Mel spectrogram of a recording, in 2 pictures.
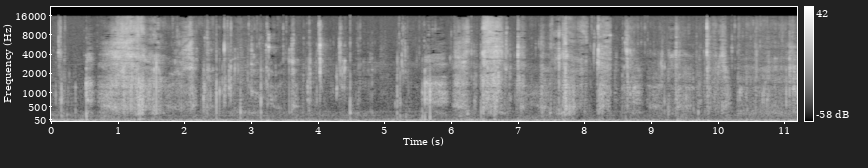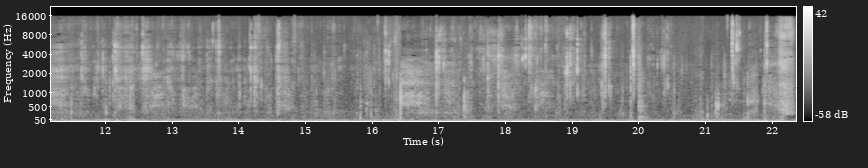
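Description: Close-miked chewing and biting of braised pork knuckle meat and skin, with many short mouth clicks and smacks.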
